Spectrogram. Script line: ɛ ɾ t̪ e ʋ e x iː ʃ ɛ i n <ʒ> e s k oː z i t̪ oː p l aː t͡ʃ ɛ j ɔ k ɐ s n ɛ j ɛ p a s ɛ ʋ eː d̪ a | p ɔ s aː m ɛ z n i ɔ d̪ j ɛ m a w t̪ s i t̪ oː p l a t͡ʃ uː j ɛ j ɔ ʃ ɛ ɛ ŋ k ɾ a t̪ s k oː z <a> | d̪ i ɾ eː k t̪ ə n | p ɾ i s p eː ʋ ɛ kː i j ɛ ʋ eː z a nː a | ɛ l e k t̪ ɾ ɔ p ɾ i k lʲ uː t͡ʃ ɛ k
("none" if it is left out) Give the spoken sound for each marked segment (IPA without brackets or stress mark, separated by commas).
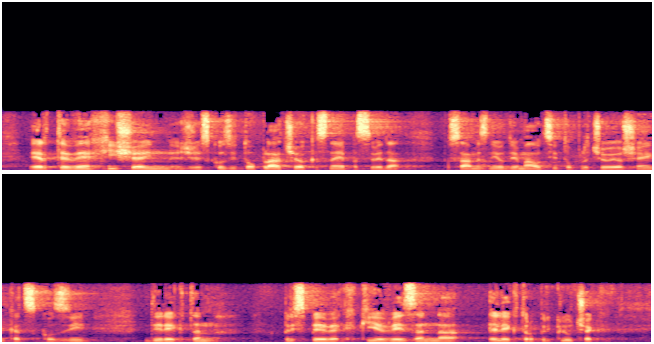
ʒ, i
